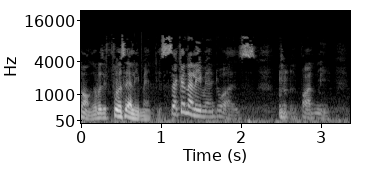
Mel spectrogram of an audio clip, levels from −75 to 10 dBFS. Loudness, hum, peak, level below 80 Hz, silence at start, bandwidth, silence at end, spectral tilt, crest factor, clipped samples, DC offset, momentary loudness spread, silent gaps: -16 LUFS; none; -2 dBFS; -38 dBFS; 0 s; 10.5 kHz; 0.05 s; -4.5 dB/octave; 16 dB; under 0.1%; under 0.1%; 16 LU; none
